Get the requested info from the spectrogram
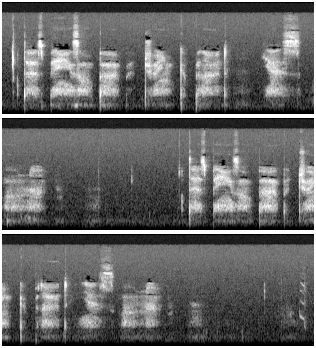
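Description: A person whispering, in two runs of words of about five and four seconds with a pause of about two seconds between them.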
